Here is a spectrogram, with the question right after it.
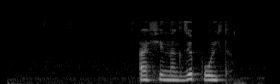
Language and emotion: Russian, neutral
